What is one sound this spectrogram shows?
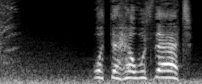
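A young man asks a short, startled question, close by.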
